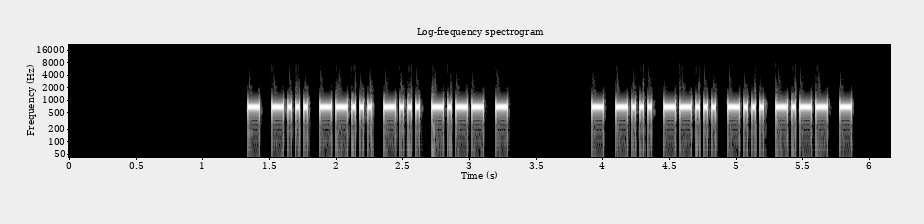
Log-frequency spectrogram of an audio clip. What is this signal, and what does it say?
Morse code, heard as a keyed tone, about 40 wpm, 700 Hz. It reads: TB7BYT TB7BYT
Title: DXCC-100 Call Signs - 6 Characters - Repeated 3x - 40wpm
